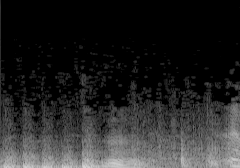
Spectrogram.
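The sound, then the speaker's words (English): Four quick, firm raps on the wooden door of a small house sound in a steady rhythm, and a voice then speaks briefly. “He was interrupted by a rap on the door.”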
